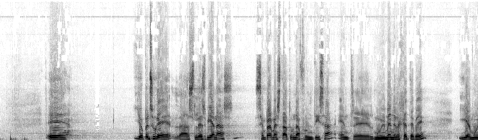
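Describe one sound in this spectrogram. A middle-aged woman speaks with animation through a microphone in a large room.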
